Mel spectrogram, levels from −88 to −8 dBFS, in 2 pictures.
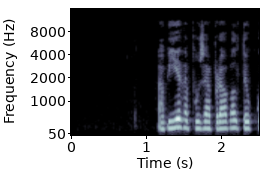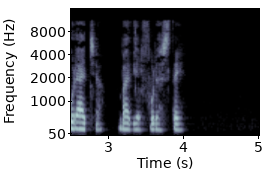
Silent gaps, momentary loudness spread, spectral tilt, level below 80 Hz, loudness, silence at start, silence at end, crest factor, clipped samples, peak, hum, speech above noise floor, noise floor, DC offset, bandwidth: none; 12 LU; -4.5 dB/octave; -80 dBFS; -29 LUFS; 1.15 s; 1.05 s; 22 dB; under 0.1%; -10 dBFS; none; 52 dB; -81 dBFS; under 0.1%; 11.5 kHz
